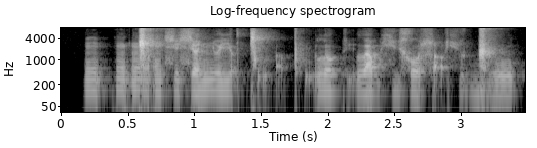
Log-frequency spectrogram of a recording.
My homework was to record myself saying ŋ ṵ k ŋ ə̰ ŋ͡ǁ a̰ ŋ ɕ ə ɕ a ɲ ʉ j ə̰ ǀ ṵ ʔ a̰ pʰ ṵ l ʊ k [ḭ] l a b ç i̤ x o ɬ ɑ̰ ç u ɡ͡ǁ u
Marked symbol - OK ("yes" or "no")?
yes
